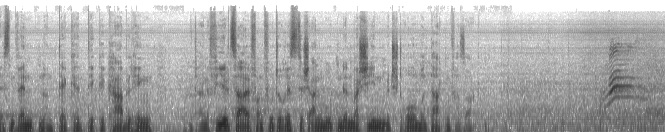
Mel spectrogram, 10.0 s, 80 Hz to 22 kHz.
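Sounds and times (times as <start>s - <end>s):
speech: 0.0s - 7.4s
quiet hum inside a huge warehouse: 0.0s - 9.9s
cat meowing: 9.1s - 9.7s.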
